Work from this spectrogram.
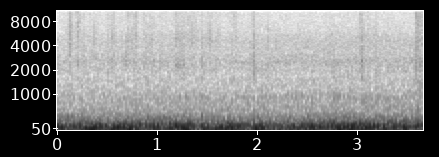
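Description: A car passing on a scenic coastal highway, heard as a steady loud low road rumble throughout, likely from inside a moving vehicle, with no talk.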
